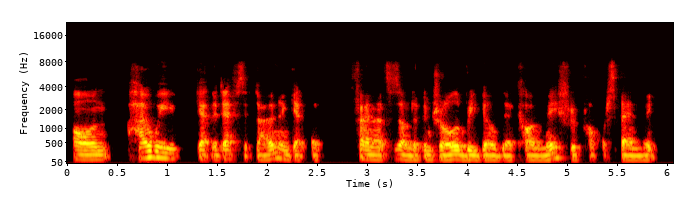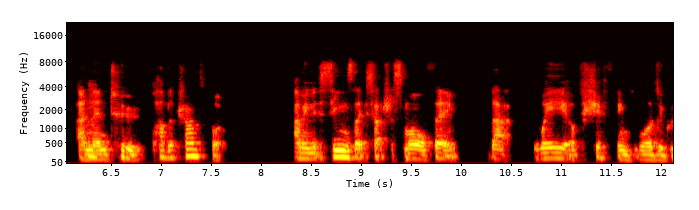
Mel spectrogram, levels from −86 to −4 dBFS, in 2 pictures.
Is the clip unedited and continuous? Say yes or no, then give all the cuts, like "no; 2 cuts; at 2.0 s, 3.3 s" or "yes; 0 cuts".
no; 1 cut; at 10.3 s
